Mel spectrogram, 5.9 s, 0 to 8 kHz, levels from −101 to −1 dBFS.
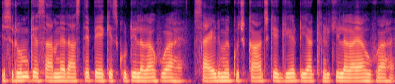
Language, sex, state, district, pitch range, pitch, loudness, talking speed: Hindi, male, Jharkhand, Garhwa, 125-135 Hz, 130 Hz, -14 LUFS, 220 wpm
